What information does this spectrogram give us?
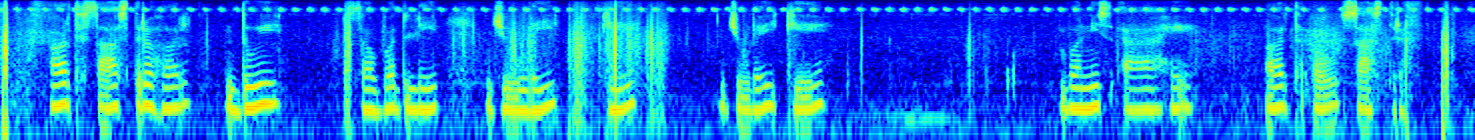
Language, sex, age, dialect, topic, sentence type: Chhattisgarhi, female, 56-60, Northern/Bhandar, banking, statement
